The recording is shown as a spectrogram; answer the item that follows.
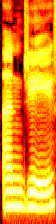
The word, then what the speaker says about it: Ng: And they hired Kim Ng, which I'm like, her last name is just spelled NG.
